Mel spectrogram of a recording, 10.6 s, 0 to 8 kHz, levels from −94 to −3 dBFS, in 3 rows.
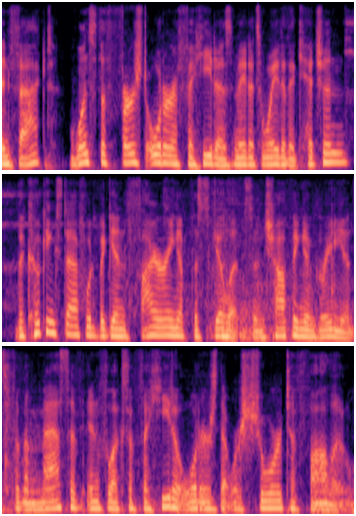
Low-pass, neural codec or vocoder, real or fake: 7.2 kHz; codec, 16 kHz, 4 kbps, FunCodec, trained on Chinese and English, 50 frames a second; fake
